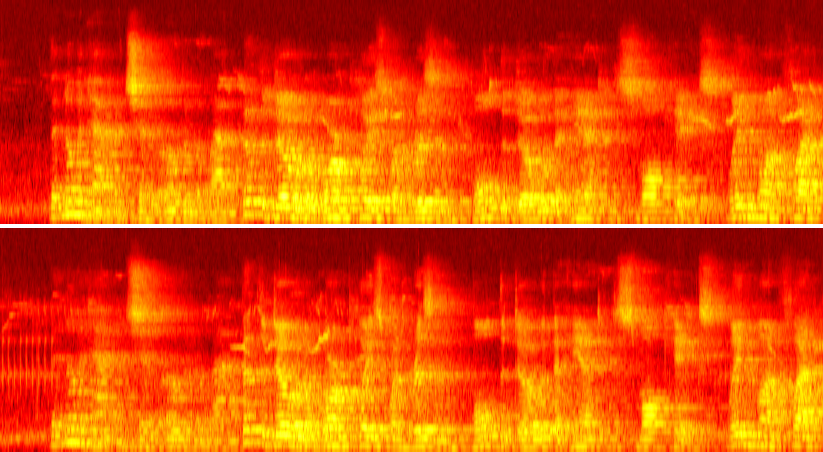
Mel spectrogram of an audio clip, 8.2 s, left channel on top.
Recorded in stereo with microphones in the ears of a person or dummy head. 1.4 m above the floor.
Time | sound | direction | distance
0.5 | a man speaking | 40° left (ahead or behind) | 1.0 m
2.4 | a man speaking | 55° right (ahead or behind) | 1.5 m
